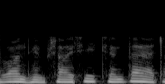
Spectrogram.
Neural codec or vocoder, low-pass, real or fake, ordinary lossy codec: none; 3.6 kHz; real; none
